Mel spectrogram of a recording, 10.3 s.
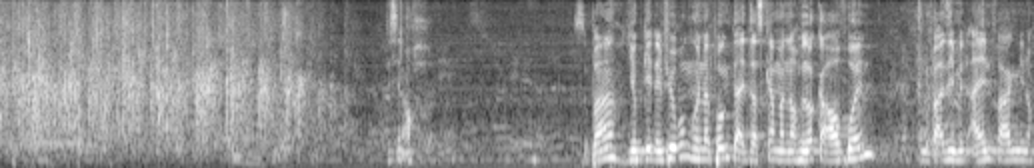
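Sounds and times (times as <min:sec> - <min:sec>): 
small group clapping: 0:00.0 - 0:03.7
speech: 0:03.9 - 0:04.4, 0:05.8 - 0:10.3.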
